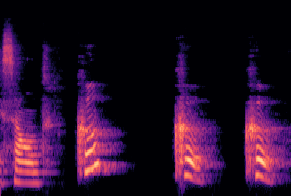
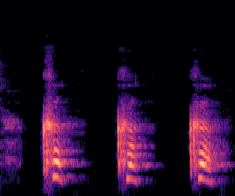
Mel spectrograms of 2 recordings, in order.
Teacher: The tongue, the back of the tongue, goes up to the soft palate and makes a closure. So if you try to say sound K, K, K, you will feel that the back of your tongue touches the soft palate.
